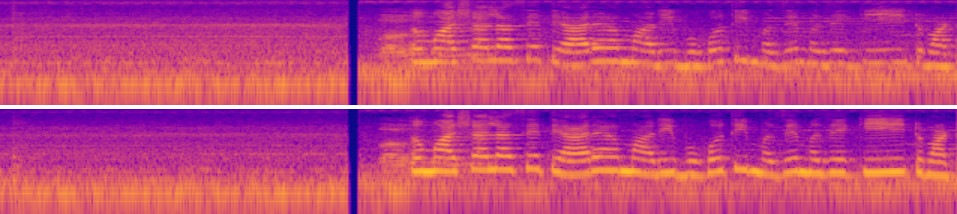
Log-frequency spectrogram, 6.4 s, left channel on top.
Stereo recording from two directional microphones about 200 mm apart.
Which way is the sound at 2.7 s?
35° right (ahead or behind).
